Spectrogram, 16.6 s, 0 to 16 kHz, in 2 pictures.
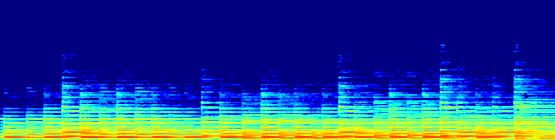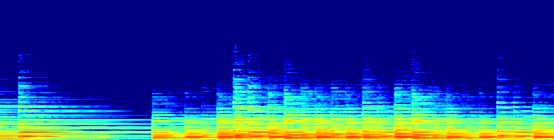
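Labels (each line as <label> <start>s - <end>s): A melancholic melody is played on an acoustic piano. 0.0s - 16.6s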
